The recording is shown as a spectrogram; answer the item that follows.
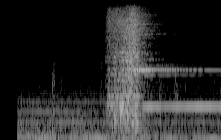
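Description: A single metallic clang about a second in, ringing on afterwards as a steady high tone, over a low rumble.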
